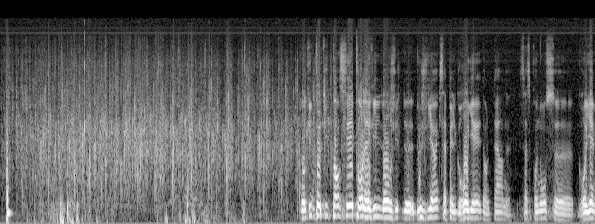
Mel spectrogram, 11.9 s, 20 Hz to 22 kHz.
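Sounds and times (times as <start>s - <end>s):
audience applause: 0.0s - 7.1s
speech: 6.0s - 11.9s.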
